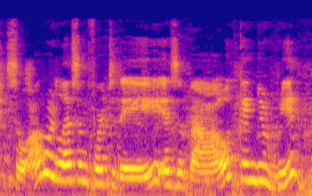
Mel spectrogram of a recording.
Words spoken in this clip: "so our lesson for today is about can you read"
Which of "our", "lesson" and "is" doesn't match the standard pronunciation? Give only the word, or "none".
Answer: none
